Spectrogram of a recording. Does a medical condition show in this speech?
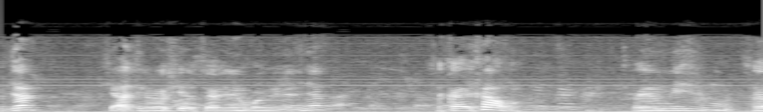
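Yes: Parkinson's disease; severe, unable to walk, constant involuntary contractions, untreated.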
